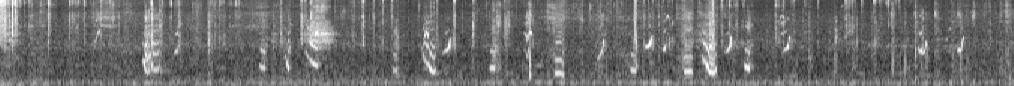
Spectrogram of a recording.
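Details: Francolin (teetar) chicks under care cheep steadily while being fed: short bent whistled notes, often in pairs, repeated through the clip over pecking clicks and a low steady hum.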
